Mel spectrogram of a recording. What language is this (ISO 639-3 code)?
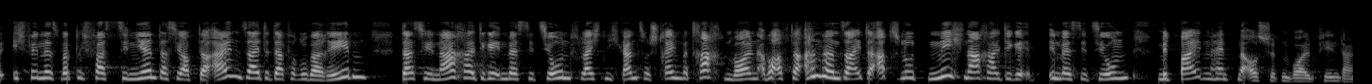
deu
